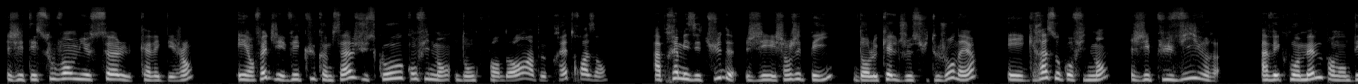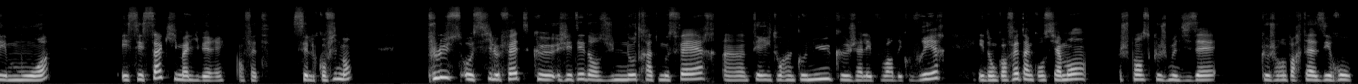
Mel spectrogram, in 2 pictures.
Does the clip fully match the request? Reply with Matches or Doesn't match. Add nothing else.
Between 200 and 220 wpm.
Matches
